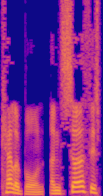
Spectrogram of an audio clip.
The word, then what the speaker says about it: Celeborn: The letter C always denotes K, even before I and E. For instance, Kelleborn is pronounced Kelleborn, and Cirth is pronounced Kirth.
